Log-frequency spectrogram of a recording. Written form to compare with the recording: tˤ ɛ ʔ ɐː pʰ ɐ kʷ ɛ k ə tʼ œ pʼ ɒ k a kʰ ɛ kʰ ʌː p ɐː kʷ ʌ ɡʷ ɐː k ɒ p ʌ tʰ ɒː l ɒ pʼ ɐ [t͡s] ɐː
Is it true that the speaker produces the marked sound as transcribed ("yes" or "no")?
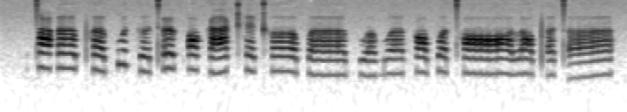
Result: no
